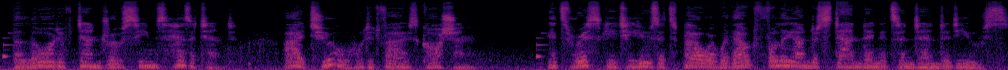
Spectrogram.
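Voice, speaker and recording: In a put-on character voice, someone whispers at a moderate pace against loud background noise. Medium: video game. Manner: measured, serious.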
